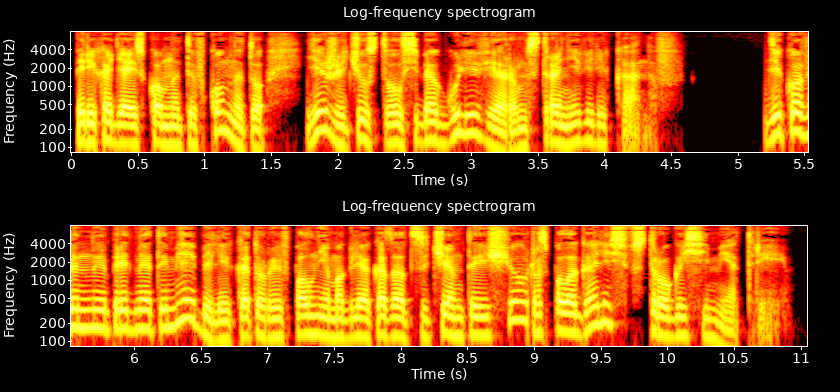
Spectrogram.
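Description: A man narrating an audiobook in an expressive, measured storytelling manner on a close studio mic. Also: mid-range voice, no room sound. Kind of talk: scripted narration.

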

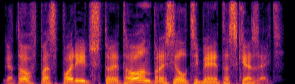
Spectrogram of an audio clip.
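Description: A man's voice: expressive, a little fast, fairly bright tone, no room sound, studio quality. A man voicing a boisterous, jeering headless male ghost hunter in an audiobook reading. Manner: booming, jeering.

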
